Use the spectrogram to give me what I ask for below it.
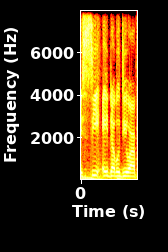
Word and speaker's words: CADDY: Your boy CADDY pronounced Caddy is out of here.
